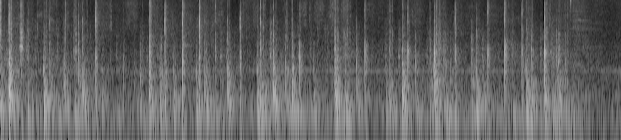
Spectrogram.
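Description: Chalk writing on a blackboard: a quick, irregular run of taps and short scratches as a heading is written out stroke by stroke.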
